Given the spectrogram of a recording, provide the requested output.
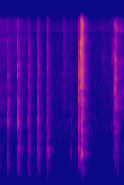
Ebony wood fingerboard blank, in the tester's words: Since it's so dense, you get a lot of ringing through it.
